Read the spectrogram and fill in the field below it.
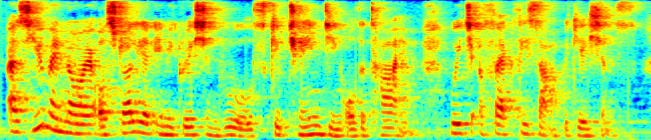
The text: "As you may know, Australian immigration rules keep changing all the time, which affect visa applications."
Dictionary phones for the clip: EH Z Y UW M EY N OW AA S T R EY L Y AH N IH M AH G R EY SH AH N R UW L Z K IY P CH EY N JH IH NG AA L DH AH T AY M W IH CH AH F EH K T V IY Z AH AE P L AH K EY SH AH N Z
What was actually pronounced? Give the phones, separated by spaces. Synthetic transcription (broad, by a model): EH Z Y UW M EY N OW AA S T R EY L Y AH N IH M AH G R EY SH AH N R UW L S K IY P CH EY N JH IH NG AA L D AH T AY M W IH CH AH F EH K T F IY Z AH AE P L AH K EY SH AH N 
